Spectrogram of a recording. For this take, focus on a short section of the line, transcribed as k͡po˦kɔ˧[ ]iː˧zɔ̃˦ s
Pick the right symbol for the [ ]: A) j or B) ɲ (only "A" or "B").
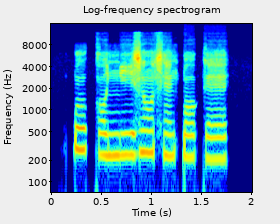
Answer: B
